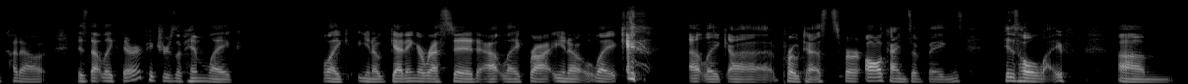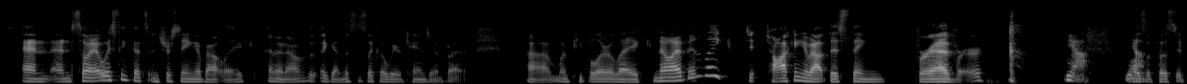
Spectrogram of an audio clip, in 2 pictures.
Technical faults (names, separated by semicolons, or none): none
